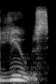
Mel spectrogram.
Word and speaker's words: use: First is the word use. If you say use slowly, pay attention to the very beginning. Use. It starts with a sound that's very familiar to the letter Y in yes or yellow.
